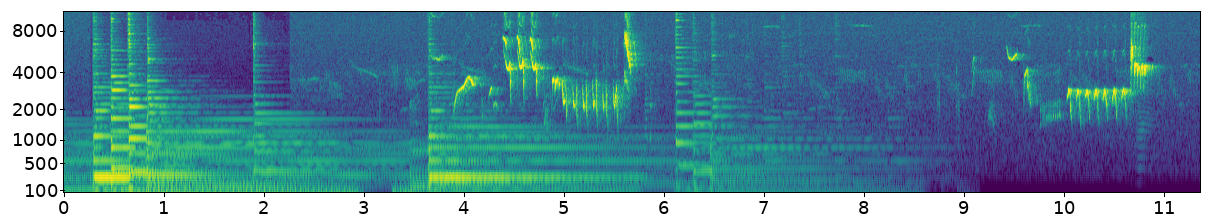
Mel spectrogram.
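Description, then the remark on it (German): A blackbird sings short, bright phrases over a loud, sustained musical drone; after the music fades, a final burst of chirpy song rings out alone. “Eine glänzende Amsel landet auf betongrauen Mauern.”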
